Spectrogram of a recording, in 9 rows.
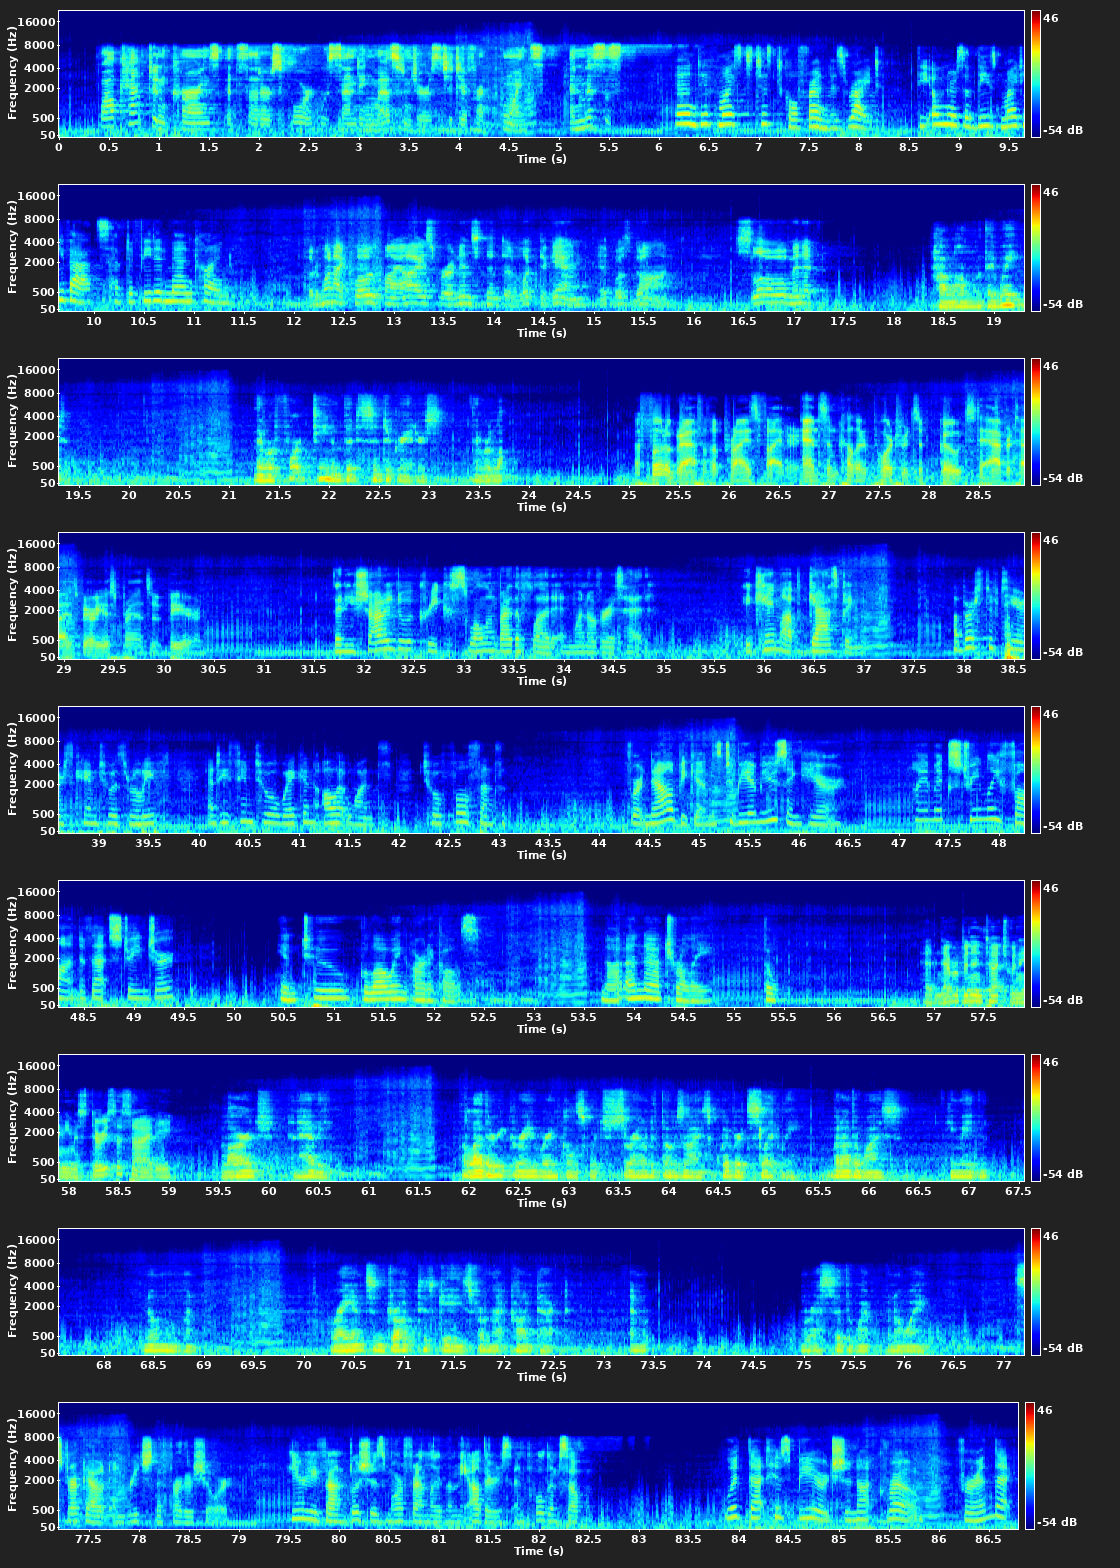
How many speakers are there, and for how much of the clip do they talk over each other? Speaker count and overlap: ten, no overlap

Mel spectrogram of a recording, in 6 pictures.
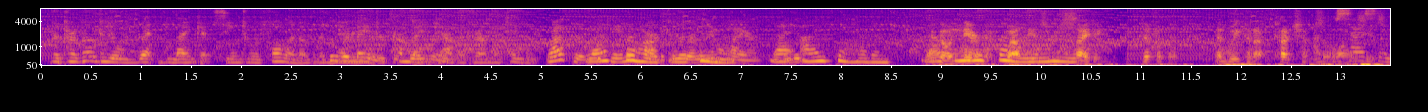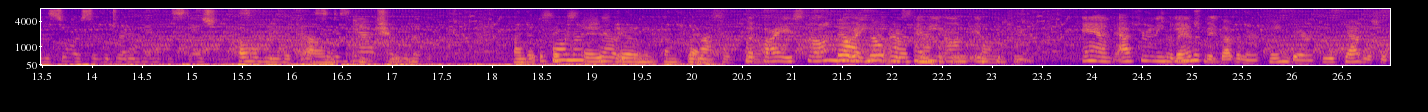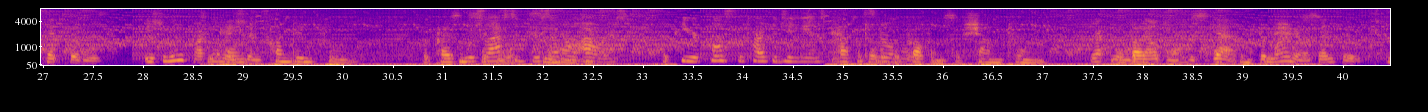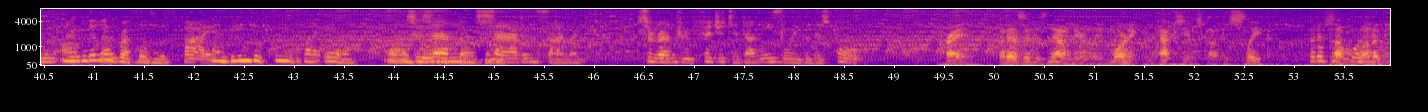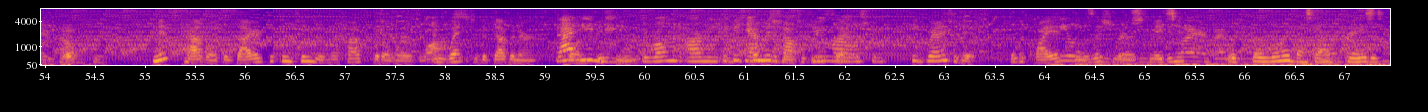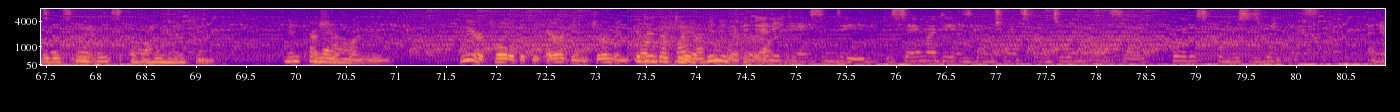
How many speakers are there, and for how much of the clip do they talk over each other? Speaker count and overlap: eight, about 45%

